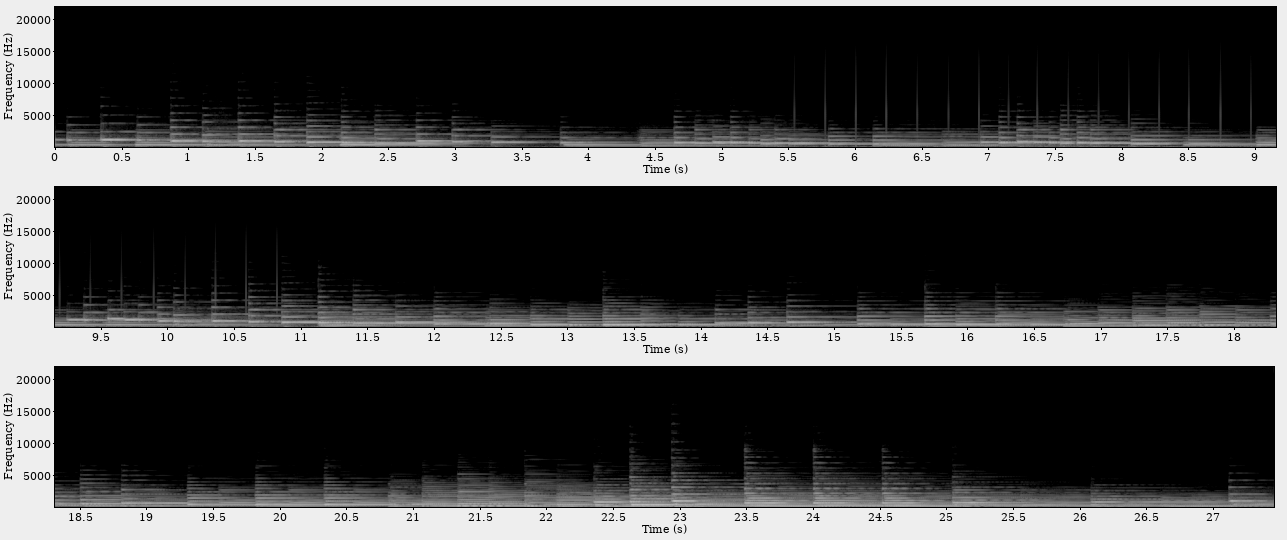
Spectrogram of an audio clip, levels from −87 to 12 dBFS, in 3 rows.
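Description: A music clip with a train of clicks from 5.55 to 10.83 s: around twenty same-shaped pops at a regular 4.36 per second, about as loud as the music. Unlike random vinyl-style crackle, their even spacing points to likely interference or a faulty connection or power supply.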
